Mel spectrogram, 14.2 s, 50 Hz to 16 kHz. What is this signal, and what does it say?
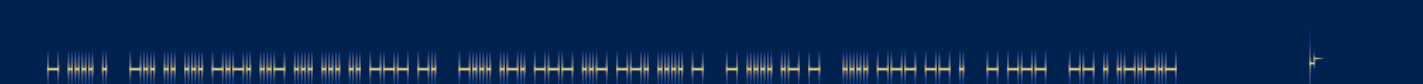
Morse code, heard as a keyed tone, about 34 wpm, 700 Hz. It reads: THE DISCUSSION BROUGHT THAT HOME TO ME.
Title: Sentences from Top 1100 Words 35wpm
